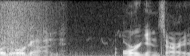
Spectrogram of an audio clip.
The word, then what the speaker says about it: Oregon: People say Oregon. I say Oregon. It's not correct. Even though it's spelled like Polygon, I swear to God, it should be. That's how you should pronounce it, but it's not correct.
